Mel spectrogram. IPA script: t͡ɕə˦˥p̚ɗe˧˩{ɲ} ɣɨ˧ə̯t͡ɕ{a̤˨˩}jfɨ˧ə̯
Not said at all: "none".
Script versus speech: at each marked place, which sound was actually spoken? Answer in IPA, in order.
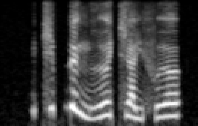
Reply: ŋ, a̤˨˩

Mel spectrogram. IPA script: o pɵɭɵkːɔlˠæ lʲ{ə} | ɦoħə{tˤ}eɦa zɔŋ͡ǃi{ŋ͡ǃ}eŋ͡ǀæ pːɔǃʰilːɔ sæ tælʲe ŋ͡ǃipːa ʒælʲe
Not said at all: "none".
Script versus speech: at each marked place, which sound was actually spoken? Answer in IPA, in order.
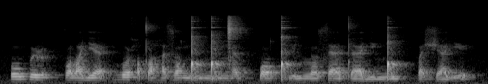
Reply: æ, tˤ, ŋ͡ǃ

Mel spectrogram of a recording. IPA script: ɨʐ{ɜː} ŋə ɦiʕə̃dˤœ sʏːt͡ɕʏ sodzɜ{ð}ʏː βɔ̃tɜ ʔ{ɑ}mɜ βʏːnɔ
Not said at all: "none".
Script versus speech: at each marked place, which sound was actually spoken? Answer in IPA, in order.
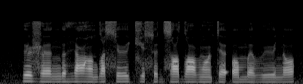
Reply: ɜː, dˤ, ɔ

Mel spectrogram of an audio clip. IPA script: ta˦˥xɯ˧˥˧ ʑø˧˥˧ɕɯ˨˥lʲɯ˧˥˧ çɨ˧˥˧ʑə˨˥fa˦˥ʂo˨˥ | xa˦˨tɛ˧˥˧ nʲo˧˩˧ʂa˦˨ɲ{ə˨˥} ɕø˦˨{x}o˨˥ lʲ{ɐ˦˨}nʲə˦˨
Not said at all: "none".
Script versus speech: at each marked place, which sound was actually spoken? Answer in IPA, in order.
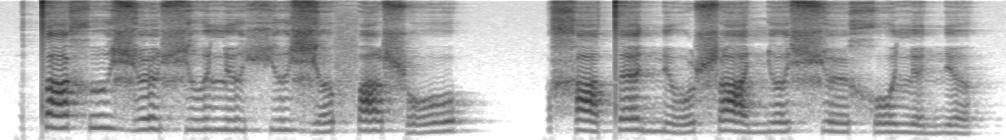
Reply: ə˨˥, x, ə˦˨

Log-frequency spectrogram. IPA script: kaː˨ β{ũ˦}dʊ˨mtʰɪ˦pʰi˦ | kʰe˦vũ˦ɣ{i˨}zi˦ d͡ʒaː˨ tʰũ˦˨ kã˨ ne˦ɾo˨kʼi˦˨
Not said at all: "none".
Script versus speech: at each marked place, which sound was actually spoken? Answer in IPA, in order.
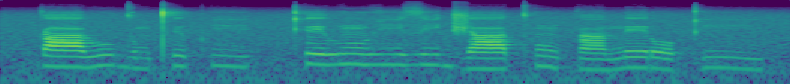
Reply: u˦, i˦

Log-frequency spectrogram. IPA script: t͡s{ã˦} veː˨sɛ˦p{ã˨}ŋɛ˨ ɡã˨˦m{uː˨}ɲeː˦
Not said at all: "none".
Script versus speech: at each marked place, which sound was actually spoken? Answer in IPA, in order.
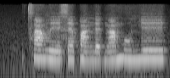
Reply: ã˦, ã˨, uː˨

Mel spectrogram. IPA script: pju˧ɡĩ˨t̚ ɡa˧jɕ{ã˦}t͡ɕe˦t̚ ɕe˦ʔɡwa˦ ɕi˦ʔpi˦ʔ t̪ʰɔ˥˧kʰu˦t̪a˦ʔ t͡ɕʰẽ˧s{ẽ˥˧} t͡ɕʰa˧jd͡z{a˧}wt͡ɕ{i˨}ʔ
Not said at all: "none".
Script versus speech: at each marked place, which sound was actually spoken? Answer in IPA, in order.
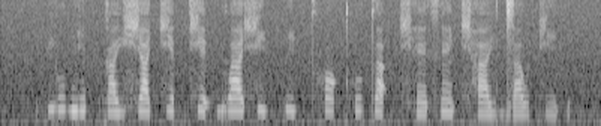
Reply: a˦, ẽ˥˧, a˧, i˨

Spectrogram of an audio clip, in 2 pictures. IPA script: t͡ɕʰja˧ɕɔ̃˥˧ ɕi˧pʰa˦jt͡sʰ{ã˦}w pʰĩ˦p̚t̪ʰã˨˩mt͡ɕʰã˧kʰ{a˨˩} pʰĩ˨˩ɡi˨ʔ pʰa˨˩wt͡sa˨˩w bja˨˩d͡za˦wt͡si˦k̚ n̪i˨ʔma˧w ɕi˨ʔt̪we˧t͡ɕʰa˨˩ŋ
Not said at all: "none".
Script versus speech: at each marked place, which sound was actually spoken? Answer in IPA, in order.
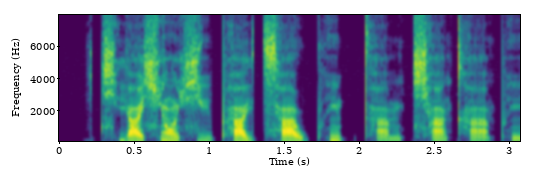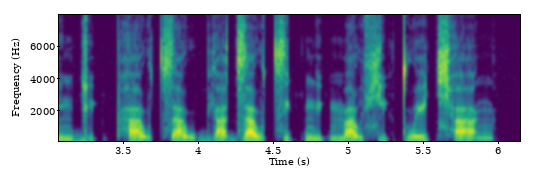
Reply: a˦, ã˨˩

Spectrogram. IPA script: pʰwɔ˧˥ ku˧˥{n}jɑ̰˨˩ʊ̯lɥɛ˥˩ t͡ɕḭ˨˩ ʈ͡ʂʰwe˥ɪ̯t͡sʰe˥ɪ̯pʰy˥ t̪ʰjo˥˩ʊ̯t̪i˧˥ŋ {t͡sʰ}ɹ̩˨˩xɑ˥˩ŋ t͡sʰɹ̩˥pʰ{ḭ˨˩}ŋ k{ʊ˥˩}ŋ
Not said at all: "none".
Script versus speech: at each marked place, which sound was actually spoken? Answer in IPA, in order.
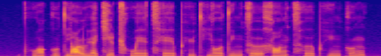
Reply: t̪, t͡s, i˥˧, ʊ˥˩

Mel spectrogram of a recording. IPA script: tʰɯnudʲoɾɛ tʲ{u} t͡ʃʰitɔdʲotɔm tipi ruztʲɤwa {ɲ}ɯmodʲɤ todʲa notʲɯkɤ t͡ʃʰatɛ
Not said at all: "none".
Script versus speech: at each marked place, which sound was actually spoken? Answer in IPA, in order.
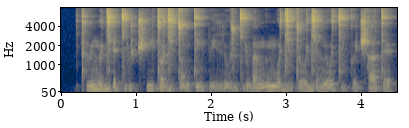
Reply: u, m

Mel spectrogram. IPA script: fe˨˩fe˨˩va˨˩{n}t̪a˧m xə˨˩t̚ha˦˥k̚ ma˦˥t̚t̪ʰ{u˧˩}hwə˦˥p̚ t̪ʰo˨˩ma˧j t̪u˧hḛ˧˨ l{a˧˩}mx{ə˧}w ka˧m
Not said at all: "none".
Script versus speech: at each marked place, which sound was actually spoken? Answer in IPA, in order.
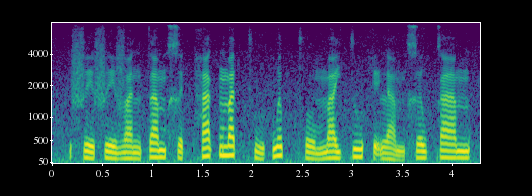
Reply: n, u˧˩, a˧˩, ə˧

